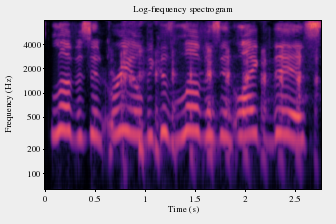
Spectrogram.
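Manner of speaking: high, slow, hammed-up despair; playing her own melodramatic tears for laughs; mock heartbroken wail. Telling her friend about crying over the movie, in a hammed-up sob voice. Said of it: "and I'm like".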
